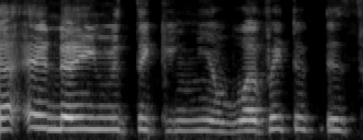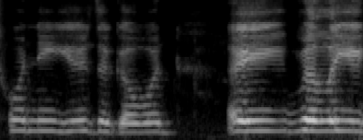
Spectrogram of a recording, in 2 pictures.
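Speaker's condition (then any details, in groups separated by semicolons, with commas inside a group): Cerebral palsy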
